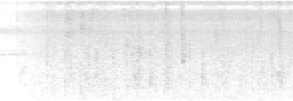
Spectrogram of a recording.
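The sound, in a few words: rain starting to fall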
